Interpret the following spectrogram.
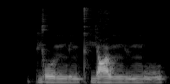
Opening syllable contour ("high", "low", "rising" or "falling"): high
